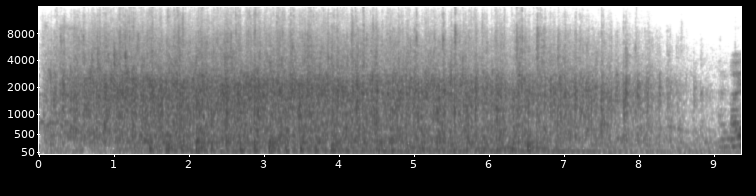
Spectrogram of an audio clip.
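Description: Audience applause at a junior school closing ceremony, sustained clapping from a large crowd with some voices mixed in that slowly fades near the end.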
